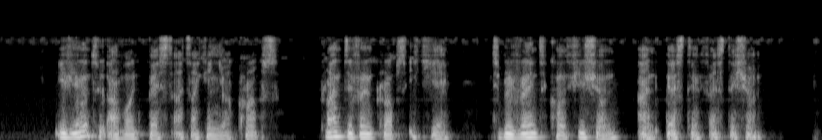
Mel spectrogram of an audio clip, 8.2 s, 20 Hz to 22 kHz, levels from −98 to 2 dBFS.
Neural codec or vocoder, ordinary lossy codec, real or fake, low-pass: codec, 16 kHz, 16 kbps, FunCodec, trained on LibriTTS, 50 frames a second; none; fake; 7.2 kHz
